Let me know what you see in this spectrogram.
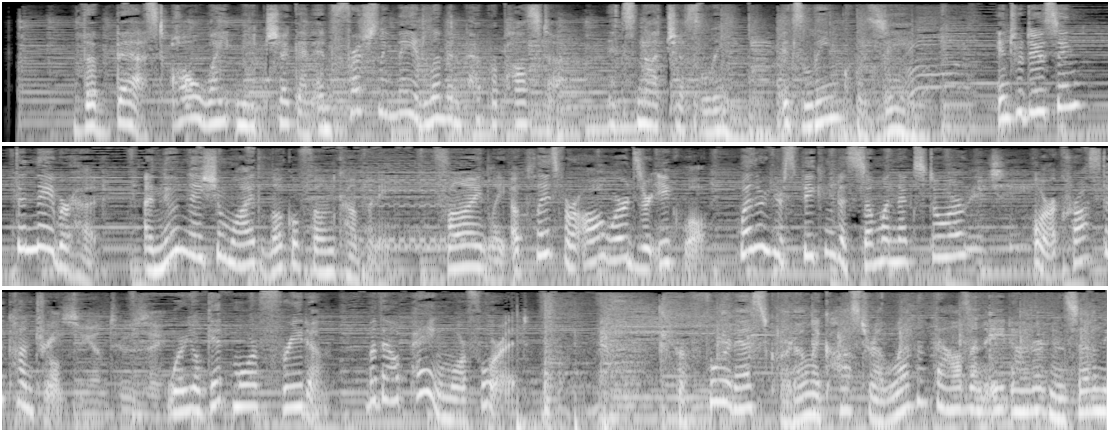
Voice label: natural character, female

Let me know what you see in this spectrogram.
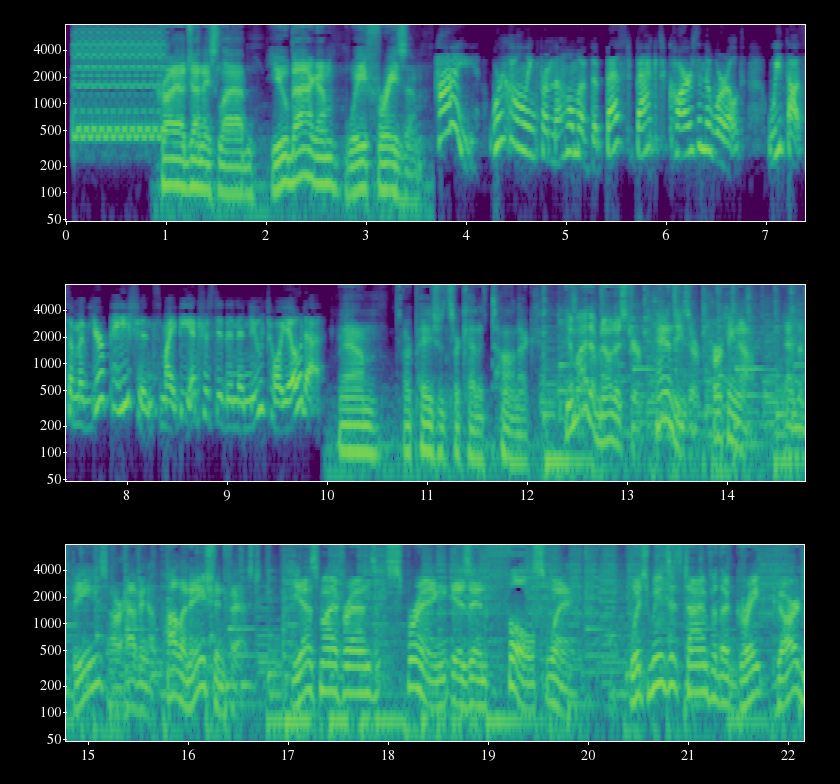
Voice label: male, natural character

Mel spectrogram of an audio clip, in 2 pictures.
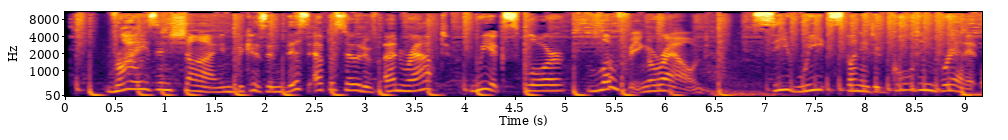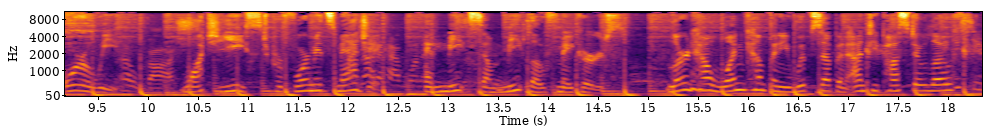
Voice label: female narration

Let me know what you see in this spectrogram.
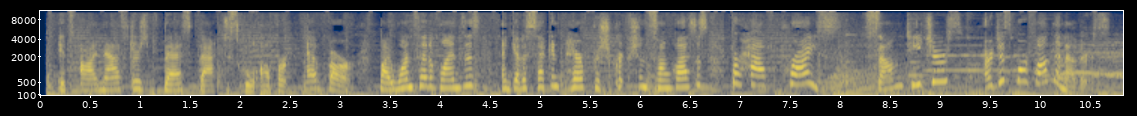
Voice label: female, teens mid20s

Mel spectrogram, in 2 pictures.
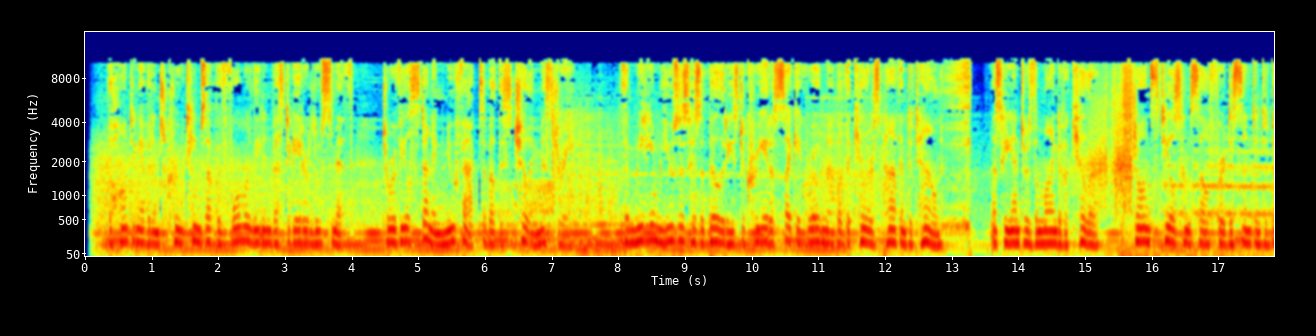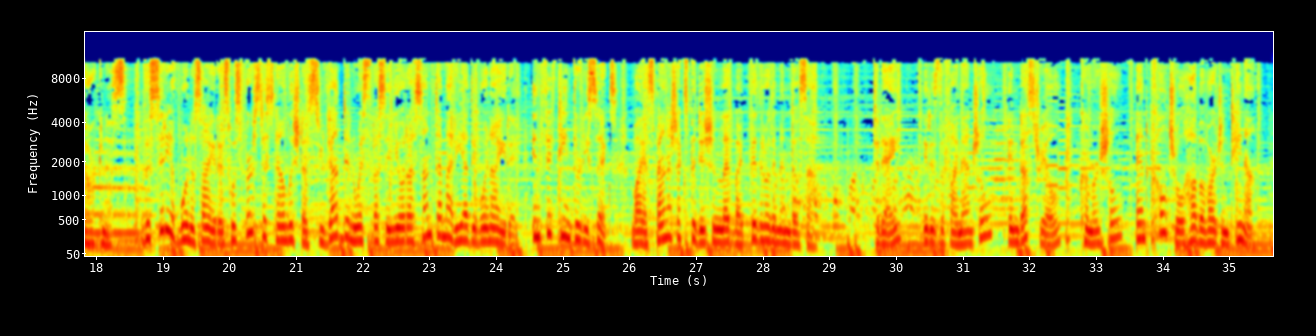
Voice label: female narration

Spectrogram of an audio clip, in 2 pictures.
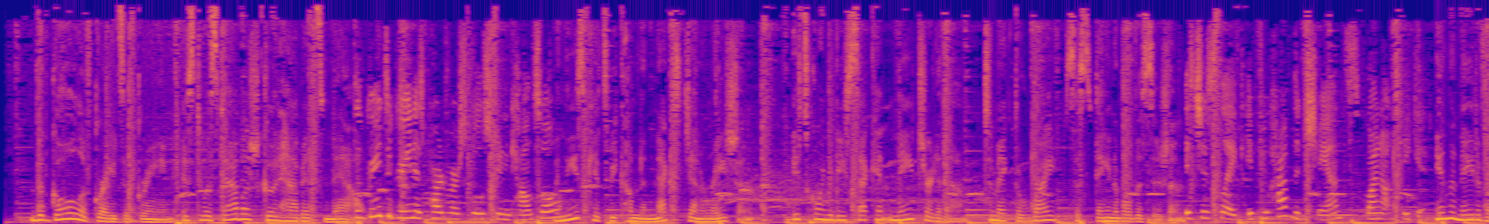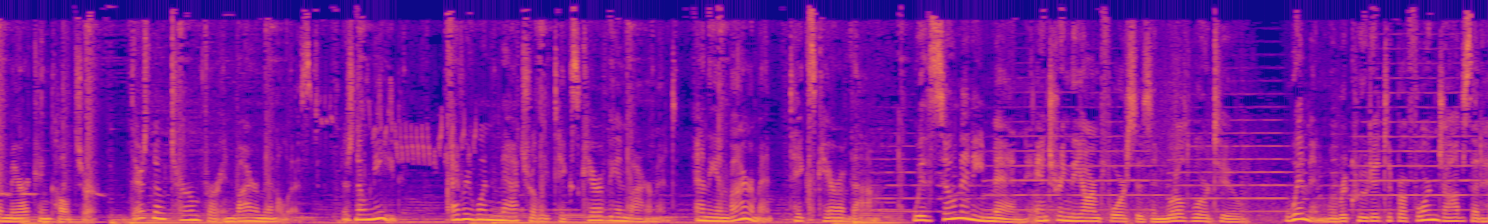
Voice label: female narration

